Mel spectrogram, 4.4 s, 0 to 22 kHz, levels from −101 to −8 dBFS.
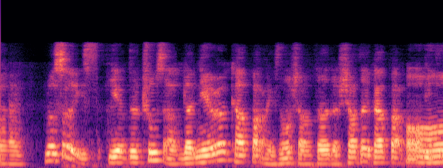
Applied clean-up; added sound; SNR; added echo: neural mask model DeepFilterNet 3.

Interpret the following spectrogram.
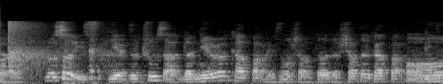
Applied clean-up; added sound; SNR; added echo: none; Clapping; 15 dB; reverberation time 0.2 s.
